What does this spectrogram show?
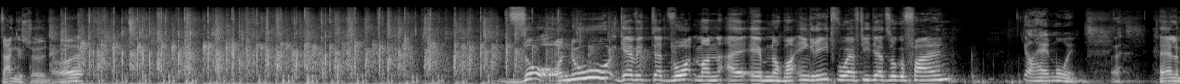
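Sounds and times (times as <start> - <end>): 
speech: 0.0 - 1.1, 5.2 - 9.6, 10.2 - 11.7
audience applause: 0.5 - 7.2.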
